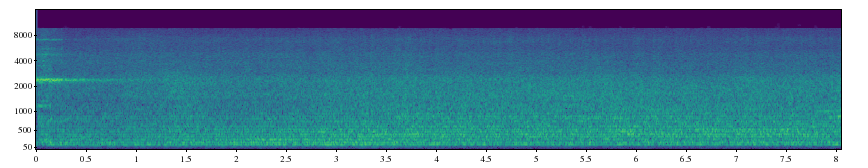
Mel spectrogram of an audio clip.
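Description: Steelworks rail train hauling hot-metal ladle cars, a steady rumble of wheels on track. A whistle tone dies away about a second in.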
